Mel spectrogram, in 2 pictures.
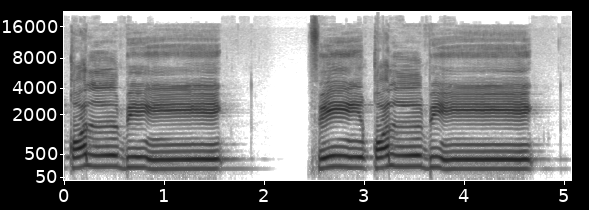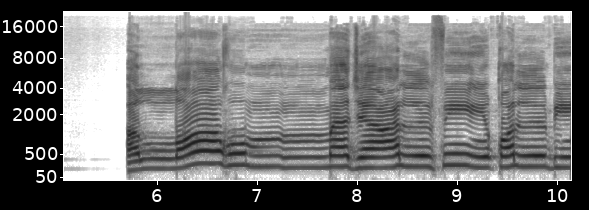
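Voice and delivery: আল্লাহুম্মা drawn out very slowly with long hold; slow recitation. Shown as a demonstration. Teacher modelling pronunciation and elongation, slow recitation. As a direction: intone আল্লাহুম্মা with a long stretch. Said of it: "একালিফ টান".

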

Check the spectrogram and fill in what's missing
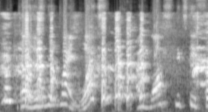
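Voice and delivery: high, laughing disbelief; can't believe the score, laughing; shocked disbelief. Real, not acted. Gamer reacting to his stats, in laughing disbelief.

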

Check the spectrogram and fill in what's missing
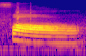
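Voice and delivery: last syllable "Fall" alone, loud, low and drawn out; final L. Shown as a demonstration. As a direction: isolate "Fall" to show its dark L. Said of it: "Âm L cuối này".

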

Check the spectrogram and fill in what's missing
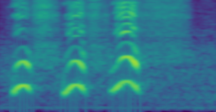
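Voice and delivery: very high, loud excited yaps; yappy little dog. Acted. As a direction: yap happily like a small dog.

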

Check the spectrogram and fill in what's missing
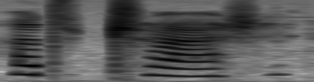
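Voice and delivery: normal talking voice

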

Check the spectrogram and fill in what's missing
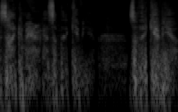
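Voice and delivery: barely audible whisper; hushed, secretive whisper from a father. Acted. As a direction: whisper as if beckoning a son closer. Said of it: "how come you're whispering to me".

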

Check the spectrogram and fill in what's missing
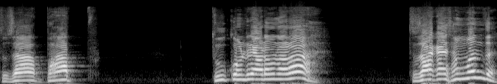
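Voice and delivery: loud, high, insolent comeback; angry shouted retort. A narrator's reading. Masked man insults Jaydeep for interfering, shouting angrily. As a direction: hurl it back at him, shouting.

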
